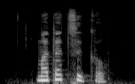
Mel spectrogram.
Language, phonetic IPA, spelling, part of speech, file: Russian, [mətɐˈt͡sɨkɫ], мотоцикл, noun, Ru-мотоцикл.ogg
- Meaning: motorcycle, motorbike, bike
